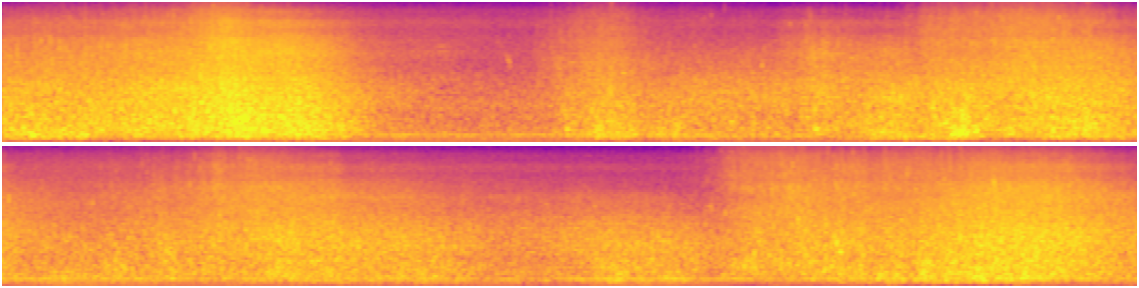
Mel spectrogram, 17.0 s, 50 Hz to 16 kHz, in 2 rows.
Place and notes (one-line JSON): {"title": "Spain - Waves Pegura Beach", "date": "2017-03-09 08:30:00", "description": "Waves lapping Segura Beach, it had been windy the day before but this day sunny and calm. Sony M10 Rode Stereo Videomic Pro X", "latitude": "39.54", "longitude": "2.45", "altitude": "1", "timezone": "Europe/Madrid"}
